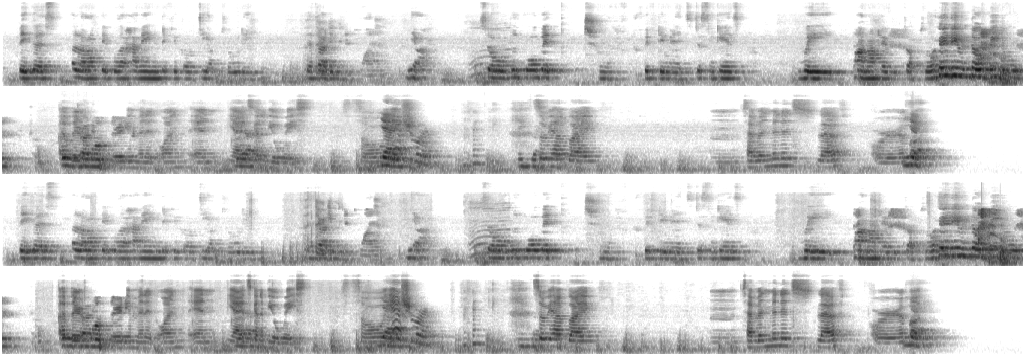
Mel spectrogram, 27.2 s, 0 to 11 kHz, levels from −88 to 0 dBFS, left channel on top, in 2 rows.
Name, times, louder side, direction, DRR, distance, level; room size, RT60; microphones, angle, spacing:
voice 1, 0.2-0.7 0.9-3.4 4.1-4.6 5.4-5.7 6.5-7.4 7.8-8.2 8.6-9.8 10.6-13.6 14.0-14.9 16.7-17.0 18.6-19.0 20.5-20.8 25.6-25.9, left 4 dB, 80° left, 5 dB, 0.4 m, -25 dB
voice 2, 3.8-5.2 5.9-6.9 8.0-8.1 10.5-10.6 11.4-11.5 11.8-12.0 13.0-13.7 14.0-21.6 21.9-24.8 25.2-25.9, right 5 dB, 70° right, 6 dB, 0.4 m, -31 dB
2.6 x 2.4 x 2.9 m, 0.62 s
head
